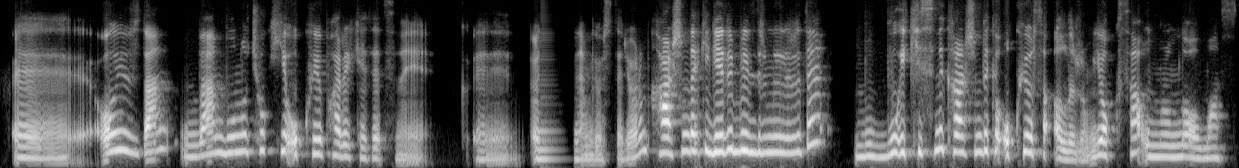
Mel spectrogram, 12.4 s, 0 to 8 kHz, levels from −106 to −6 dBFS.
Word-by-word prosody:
Eee, 95 - -3 0.2
o 305 - +5
yüzden 325 +2 +1
ben 235 +7 -1
bunu 290 +2 0
çok 315 0 -7
iyi 300 - +3
okuyup 255 0 0
hareket 210 -6 -3
etmeyi, 180 -1 -7 0.5
eee, - - -8 0.2
k 175 - -1 0.3
önem 80 - -6
gösteriyorum. 80 - -5
Karşımdaki 300 +2 +4
geri 295 +2 +6
bildirimleri 285 -1 +2
de - - +2 0.4
bu 205 0 -2
bu 275 -1 +4
ikisini 290 +4 0
karşımdaki 295 +1 +1
okuyorsa 280 +3 +1
alırım. 155 -4 -1
Yoksa 240 +3 0
umurumda 205 -1 -1
olmaz. 185 0 -4
270 Hz, 130 wpm, -24 LUFS, 205-295 Hz, 0.5 s, geri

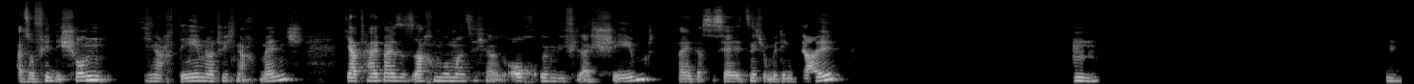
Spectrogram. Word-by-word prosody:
also, 135 - -1
finde 175 +7 -1
ich - - +2
schon 200 +4 +4 0.2
je 155 -8 -10
nachdem 150 +3 0
natürlich 155 0 -2
nach - - -5
Mensch, 225 +8 0 0.4
ja 160 -1 +6
teilweise 170 0 +2
Sachen, 160 +2 0
wo 165 - 0
man 160 -1 -1
sich 175 +2 -11
halt - - -3
auch 165 0 +1
irgendwie 155 -2 -3
vielleicht - - -3
schämt, 225 +10 +1 0.2
weil 140 -2 -1
das 140 - -4
ist 195 - +1
ja 145 - +2
jetzt 145 - -2
nicht 155 - -1
unbedingt 140 -3 -4
geil. 195 +12 +5 2.3
Mhm. 165 -1 0 2.9
Mhm. 155 -1 -5
165 Hz, 125 wpm, -26 LUFS, 155-180 Hz, 2.9 s, ja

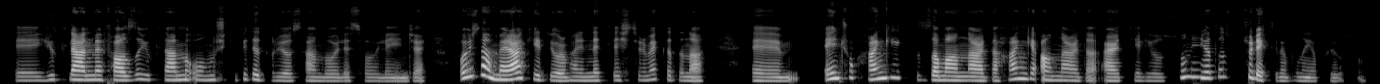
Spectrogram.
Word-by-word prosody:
eee, 180 0 -8
yüklenme, 215 +2 +3
fazla 200 +2 +2
yüklenme 215 -1 0
olmuş 210 0 -7
gibi 220 +2 -15
de 220 -3 -2
duruyor 175 -2 -8
sen 170 0 -7
böyle 165 0 -8
söyleyince. 155 -2 -8 0.3
O 295 - +4
yüzden 375 -1 +6
merak 235 +5 +7
ediyorum, 185 -5 -2
hani, 180 -1 -5
netleştirmek 195 +4 -8
adına, 180 - -3 0.5
emm, 170 -2 -3 0.3
en 265 +4 +5
çok 300 +2 -9
hangi 290 +6 +3 0.2
zamanlarda, 190 -3 +2
hangi 250 +6 0
anlarda 185 -3 -1
erteliyorsun 170 - -3
ya 300 -4 +1
da 345 - -7 0.2
sürekli 210 - +1
mi 165 - -14
bunu 170 - -10
yapıyorsun? 155 +2 -13
195 Hz, 140 wpm, -23 LUFS, 170-225 Hz, 0.5 s, merak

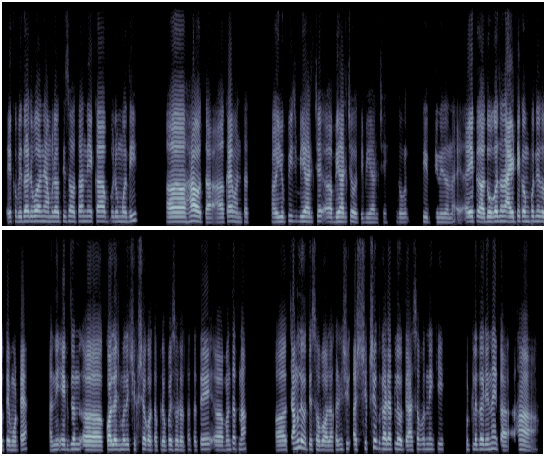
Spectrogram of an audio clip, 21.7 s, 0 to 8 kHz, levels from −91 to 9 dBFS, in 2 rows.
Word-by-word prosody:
एक 170 - -6
विदर्भ 180 +1 0
आणि 180 -1 +1
अमरावतीचा 175 +1 -2
होता 175 +1 -2
आणि 180 0 -4
एका 175 0 +2 0.2
रूममध्ये 170 +4 -4 0.6
अ, - - -4 0.4
हा 190 +2 +8
होता 165 -3 +1 0.2
अ, - - -2
काय 175 0 +3
म्हणतात 160 -2 -8 0.5
अ, 160 - -4
यूपी-बिहारचे 175 0 -2
अ, 160 -2 -1
बिहारचे 165 +1 +1
होते, 155 -2 -5
बिहारचे. 150 0 -11 0.2
2 155 0 -9 0.3
ती 165 - -6
3 155 0 -11
जणं. 150 -1 -8
ए 165 +1 0
एक 175 +1 +1
अ, 160 -1 +7
दोघं 170 +1 +4
जणं 180 0 0
आयटी 170 +2 +6
कंपनीत 180 0 -2
होते 165 -1 0
मोठ्या 160 +3 -1 0.5
आणि 160 +3 -5
एक 170 -1 0
जण 185 0 -1
अ, 155 -1 +5
कॉलेजमध्ये 170 +1 +3
शिक्षक 185 +1 -4
होता, 160 -2 -2
प्रोफेसर 165 +1 -4
होता, 155 +1 -8
तर 155 - -8
ते 180 +1 0
अ, 160 -1 0
म्हणतात 165 +5 -3
ना 180 +1 -2 0.6
अ, 160 +1 +1
चांगले 220 +5 +4
होते 180 -6 -1
स्वभावाला 160 -2 -1
कारण 165 +2 -7
शि 195 +3 -7
अ, 180 - +1
शिक्षित 210 +8 -4
घरातले 190 -2 0
होते, 170 -2 0
असं 160 +3 -2
पण 185 0 -9
नाही 185 -1 -6
की 185 - -8 0.5
कुठलं 180 +1 -5
तरी, 180 0 +1
नाही 200 +1 -1
का 150 - 0 0.2
हां. 160 -4 0
170 Hz, 185 wpm, -25 LUFS, 160-180 Hz, 0.6 s, हा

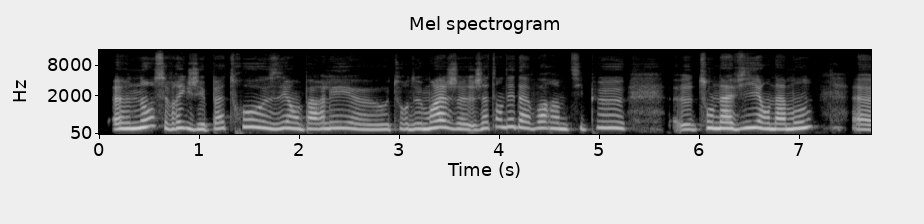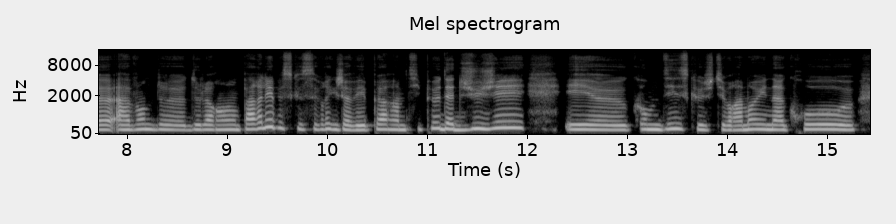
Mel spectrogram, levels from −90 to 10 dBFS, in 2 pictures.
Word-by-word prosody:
Heu, 250 +2 +6
non, 290 +7 +7
c'est 285 -9 -4
vrai 265 +4 +2
que 245 - +1
j'ai 220 0 0
pas 250 +2 -3
trop 320 +4 -4
osé 255 -1 +1
en 250 -3 +2
parler, 250 +4 0
heu, 210 -3 -2
autour 215 +2 -4
de 230 +3 0
moi. 285 +6 +6
J 230 -6 -2
j'attendais 310 - -2
d'avoir 275 -3 0
un 245 -2 +2
petit 220 +1 -9
peu, 280 +2 -1 0.5
heu, 210 +1 -4
ton 260 +4 +4
avis 260 +3 +5
en 245 -2 +4
amont, 240 +7 +4 0.4
heu, - - -10
avant 205 +1 -1
de 205 -2 -4
de 205 +3 -6
leur 205 -1 -3
en 205 0 -2
parler 255 +9 0
parce 265 -4 -8
que 230 - -9
c'est 210 +1 -10
vrai 225 +3 -3
que 205 - -3
j'avais 195 -2 -1
peur 215 +2 -3
un 200 -1 -1
petit 210 +1 -11
peu 260 +4 -3
d'être 220 -4 +1
jugée 255 +6 0 0.4
et 210 -1 0
heu, 195 -1 -2
qu'on 220 -1 -4
me 210 -1 +2
dise 230 +1 -2
que 205 - -5
j'étais 195 +1 -8
vraiment 195 +2 -2
une 215 -1 0
accro, 215 +2 -1
heu 195 0 -3
225 Hz, 220 wpm, -22 LUFS, 205-260 Hz, 0.5 s, non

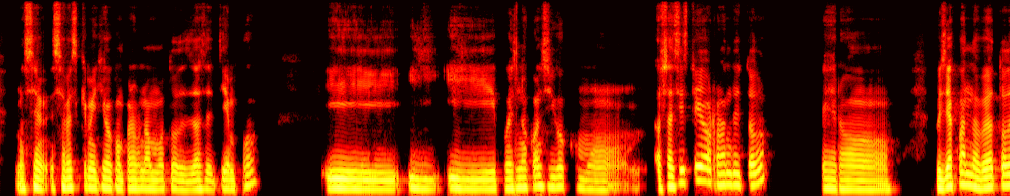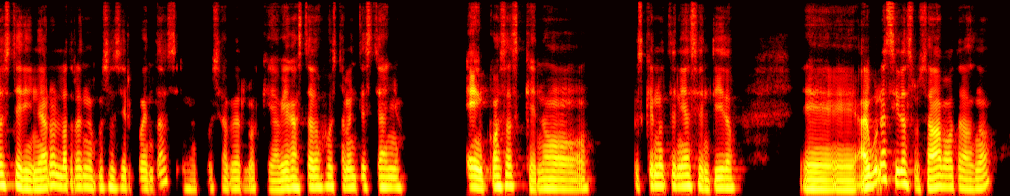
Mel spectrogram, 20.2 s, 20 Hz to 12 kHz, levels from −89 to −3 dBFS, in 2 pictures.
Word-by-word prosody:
No - - 0
sé, 120 +1 +2
¿sabes?, 120 -1 +1
que 125 - -6
me 120 - +3
quiero 120 -2 +2
comprar 110 0 +1
una 110 -1 +1
moto 110 -1 -1
desde 100 +2 0
hace 105 -2 -2
tiempo 135 - -3 0.6
y 110 -2 +2
y 115 -1 -2
y, 110 -2 +1
pues, 115 +2 -1
no 125 0 +1
consigo 130 0 -1
como 105 -6 -5 0.4
o - - +1
sea, 135 - +4
sí 155 - 0
estoy 180 +4 +1
ahorrando 155 -4 +1
y - - +1
todo, 160 +8 -1 0.5
pero, 105 -2 -1 0.4
pues, 115 - +3
ya 135 +1 +6
cuando 150 -4 +3
veo 125 +2 +4
todo 145 +3 +3
este 145 -2 +1
dinero, 115 +5 +2
la 135 - +1
otra 130 - -6
vez 130 - 0
me 125 -2 -1
puse 125 +1 -3
a - - -2
hacer 125 +1 -6
cuentas 150 - -6
y 115 - -15
me 105 - -9
puse 115 +2 -14
a - - -5
ver 115 0 -3
lo 115 -1 -6
que 110 - -11
había 110 +3 +2
gastado 125 +1 +1
justamente 130 -1 -2
este 130 +1 -4
año 125 -1 -1 0.6
en 130 -3 +5
cosas 135 +1 +1
que 115 -7 -4
no, 115 0 -1 0.3
pues, - - -10
que - - -2
no 140 -1 +2
tenía 140 -1 +1
sentido, 120 -1 -1 0.6
eh, 105 -1 +2
algunas 145 - +4
sí 175 - +2
las 165 -5 +2
usaba, 120 +4 +3
otras 120 -4 -2
no, 120 +5 -3
120 Hz, 210 wpm, -22 LUFS, 110-130 Hz, 0.6 s, ya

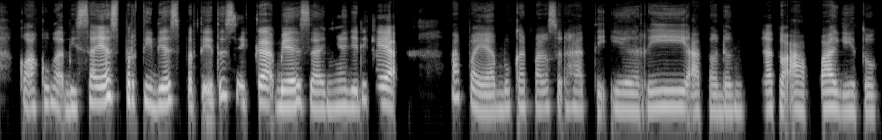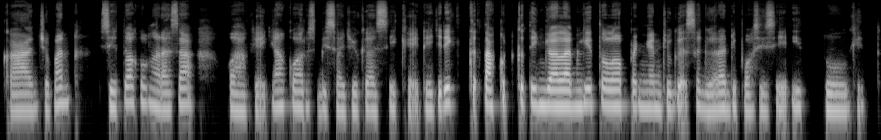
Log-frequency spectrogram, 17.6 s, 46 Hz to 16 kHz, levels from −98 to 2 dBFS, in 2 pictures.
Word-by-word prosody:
“Kok - - +1
aku - - -2
nggak 175 - 0
bisa 185 +5 +2
ya 220 +5 +9
seperti 245 -6 +1
dia?” 200 +2 +4
Seperti 375 - 0
itu - - 0
sih, 295 -7 -1
Kak, 215 -4 +7
biasanya. 185 -1 +3
Jadi 210 +7 -1
kayak, 215 -2 +6 0.5
apa 265 - -1
ya, 155 0 0
bukan 180 +2 -4
maksud 180 0 -4
hati 180 +1 -7
iri 175 +2 -2
atau 155 -1 -2
dengki 155 0 -8
atau 175 +1 +2
apa 170 +2 +3
gitu 155 -1 -6
kan, 160 +1 -1
cuman 200 +7 -3
di - - -20
situ 180 +3 -3
aku 215 0 -1
ngerasa, 175 +2 -2 0.4
“Wah 160 -2 -3
kayaknya 180 +4 -6
aku 185 - -5
harus 175 -3 -5
bisa 160 -1 -4
juga 160 +1 -6
sih 160 +1 -4
kek - - -8
dia,” 165 - -4
jadi 200 +5 +1
ke - - -4
takut 190 -1 +4
ketinggalan 190 -3 +4
gitu 200 0 -1
loh. 185 0 +2
Pengen 175 -2 -4
juga 170 -1 -3
segera 170 -1 -2
di 175 - -6
posisi 160 -2 -7
itu, 165 -3 -5
gitu. 185 +2 -15
180 Hz, 180 wpm, -25 LUFS, 165-195 Hz, 0.5 s, ya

